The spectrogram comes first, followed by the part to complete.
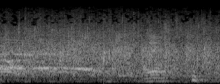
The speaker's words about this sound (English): That is one of the best things about it as well. It, almost just by mentioning it, you pretty much guaranteed a round of applause.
